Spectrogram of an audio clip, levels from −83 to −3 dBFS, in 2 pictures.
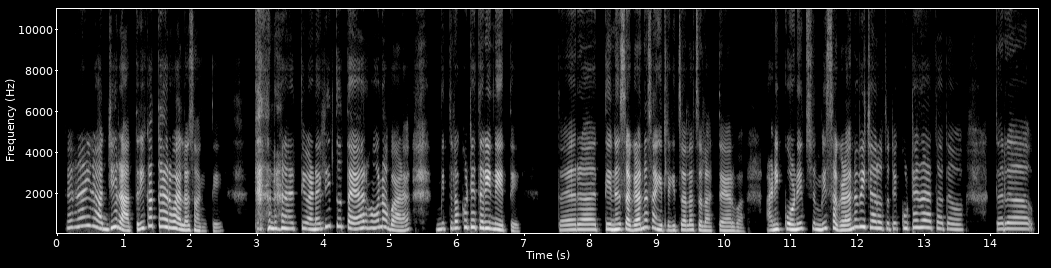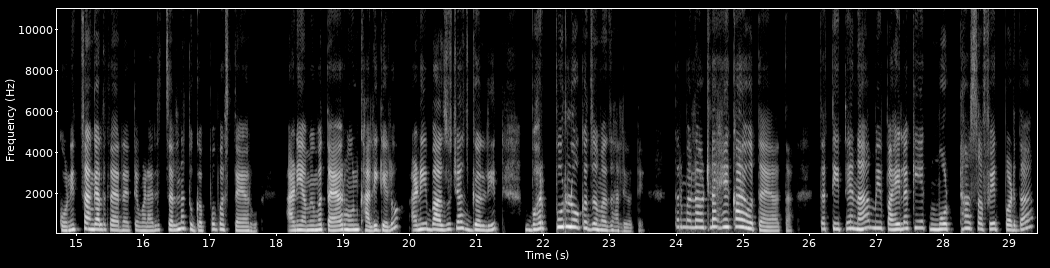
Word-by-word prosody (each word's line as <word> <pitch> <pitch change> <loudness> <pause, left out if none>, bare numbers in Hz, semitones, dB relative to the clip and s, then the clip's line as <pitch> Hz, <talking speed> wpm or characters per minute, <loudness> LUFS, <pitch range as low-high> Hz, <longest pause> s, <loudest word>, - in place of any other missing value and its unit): तर 330 - -5
अरे, 420 0 -1
आज्जी 295 +6 +2
रात्री 250 - +3
का 420 - +4
तयार 370 -3 +5
व्हायला 255 -8 +4
सांगतेय? 180 -5 -8 0.5
तर 310 -2 +2 0.2
अ, - - 0
ती 295 - -2
म्हणाली, 265 +8 0
"तू 395 - -3
तयार 290 +2 +4
हो 325 +2 -1
ना 370 -1 0
बाळा, 200 +2 -1 0.5
मी 265 - -2
तुला 315 +2 -1
कुठेतरी 335 -3 +4
नेते." 220 - +1 0.6
तर 235 +2 -2
अ, 245 0 +1 0.2
तिनं 250 -1 +5
सगळ्यांना 255 +6 +4
सांगितलं, 235 -10 -1
की 215 - -3
"चला, 230 0 0
चला, 210 -4 -4 0.2
तयार 195 -1 -1
व्हा." 175 -3 -10 0.4
आणि 245 +2 +5
कोणीच 270 +2 +3
मी 250 +5 +2
सगळ्यांना 265 0 +2
विचारत 335 -5 +1
होते, 280 +1 -7
"कुठे 315 +3 -2
जातात?" 320 -5 -2
अ, 260 -1 -6 0.6
तर 270 +1 -5
अ, 275 -1 -3
कोणीच 235 +5 -2
सांगायला 250 -3 +4
तयार 220 -2 +1
नाही. 205 -1 -5
ते - - -5
म्हणाले, 195 +2 -5
"चल 225 -1 0
ना, 290 - +2
तू - - -1
गप्प 195 +6 -6
बस, 245 -2 -2
तयार 190 -2 -1
हो." 160 - -13 0.5
आणि 220 +2 +3
आम्ही 215 +1 +2
मग 240 +2 +4
तयार 210 +3 +4
होऊन 235 0 +4
खाली 210 0 0
गेलो 215 - -1 0.2
आणि 240 +4 +2
बाजूच्याच 250 +4 +1
गल्लीत 230 +4 -1 0.4
भरपूर 290 +8 +2
लोकं 330 -6 +3
जमा 240 -4 0
झाले 195 -5 -9
होते. 160 - -18 0.5
तर 360 - -6
मला 345 0 -1
वाटलं, 345 +2 0
हे 370 +1 +1
काय 375 -2 +6
होत 280 -7 +1
आहे 190 -2 -1
आता? 185 0 -9 0.4
तर 270 - -4
तिथे 280 +2 -2
ना, 275 +3 +3
मी 315 -1 -1
पाहिलं 255 +3 +2
की 325 0 -4
एक 315 - -9 0.2
मोठा 265 +3 -1
सफेद 265 0 -3
पडदा 235 +4 -2
255 Hz, 180 wpm, -20 LUFS, 220-305 Hz, 0.6 s, काय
